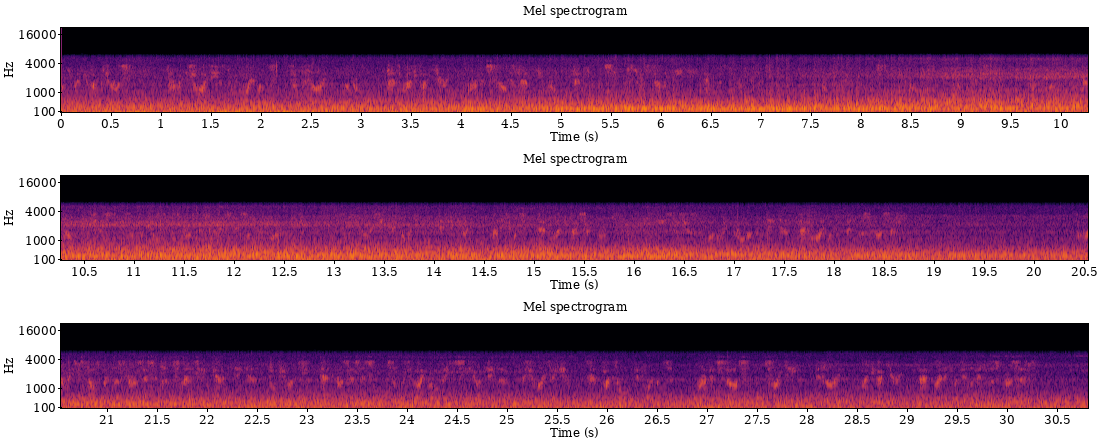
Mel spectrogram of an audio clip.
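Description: Toei Shinjuku Line subway train running through a tunnel, heard from inside the car. A loud steady rumble of wheels on rail with a low droning tone swells and then slowly fades as the train slows into a station, over a patter of short rail clicks and squeaks.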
